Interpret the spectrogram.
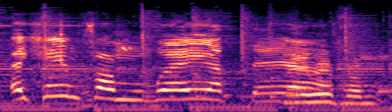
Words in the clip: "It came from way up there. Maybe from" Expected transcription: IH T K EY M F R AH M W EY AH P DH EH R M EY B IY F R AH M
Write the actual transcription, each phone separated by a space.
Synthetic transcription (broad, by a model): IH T K EY M F R AH M W EY AH P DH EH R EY IY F R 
